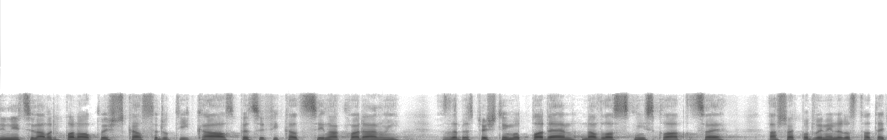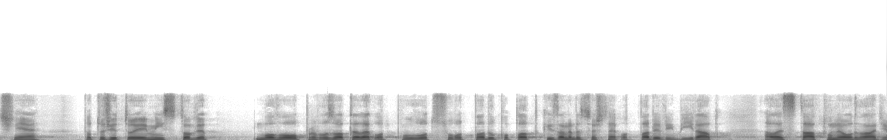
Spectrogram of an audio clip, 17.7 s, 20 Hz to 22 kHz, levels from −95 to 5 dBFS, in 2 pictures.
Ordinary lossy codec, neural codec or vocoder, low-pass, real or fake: AAC, 64 kbps; codec, 16 kHz, 1 kbps, FunCodec, trained on LibriTTS, 50 frames a second; 7.2 kHz; fake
